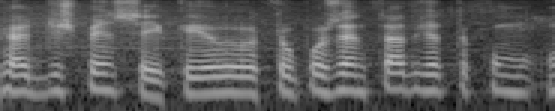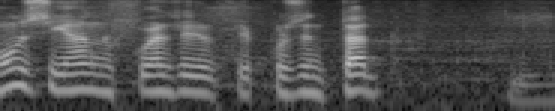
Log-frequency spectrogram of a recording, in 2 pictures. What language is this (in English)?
Portuguese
